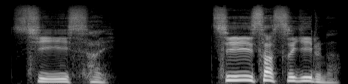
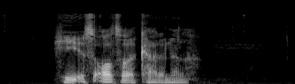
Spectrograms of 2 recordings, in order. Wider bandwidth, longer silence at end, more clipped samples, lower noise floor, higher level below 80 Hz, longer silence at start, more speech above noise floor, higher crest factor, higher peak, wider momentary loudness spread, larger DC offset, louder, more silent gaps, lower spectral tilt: first, 17 kHz vs 11.5 kHz; second, 0.1 s vs 1 s; neither; first, -82 dBFS vs -66 dBFS; about the same, -50 dBFS vs -50 dBFS; second, 0.15 s vs 0.55 s; first, 66 dB vs 43 dB; about the same, 18 dB vs 22 dB; first, 0 dBFS vs -4 dBFS; second, 15 LU vs 18 LU; neither; first, -16 LUFS vs -23 LUFS; neither; about the same, -4.5 dB/octave vs -5 dB/octave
